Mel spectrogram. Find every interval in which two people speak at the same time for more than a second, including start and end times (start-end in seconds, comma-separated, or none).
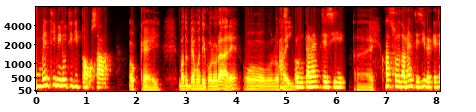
none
